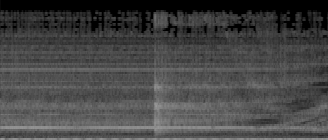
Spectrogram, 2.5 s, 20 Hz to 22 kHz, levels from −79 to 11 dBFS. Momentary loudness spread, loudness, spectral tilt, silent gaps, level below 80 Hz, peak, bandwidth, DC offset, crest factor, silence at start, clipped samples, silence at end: 5 LU; -27 LUFS; -2.5 dB/octave; none; -38 dBFS; -6 dBFS; over 20 kHz; under 0.1%; 22 dB; 0 s; under 0.1%; 0 s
